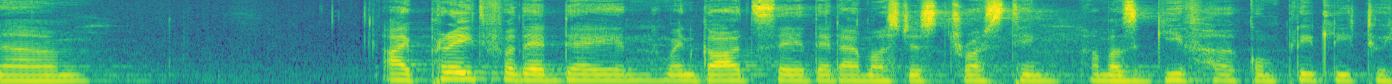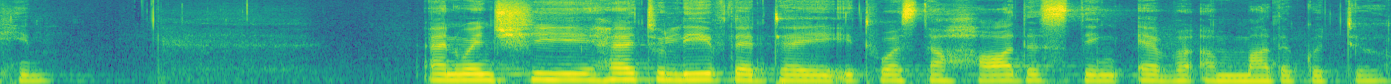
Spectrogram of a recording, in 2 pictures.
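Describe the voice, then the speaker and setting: Middle-aged woman, low voice, earnest halting testimony, long church-hall reverb. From South Africa. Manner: earnest, halting, emotional retelling with pauses. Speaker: conference guest speaker. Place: church auditorium.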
